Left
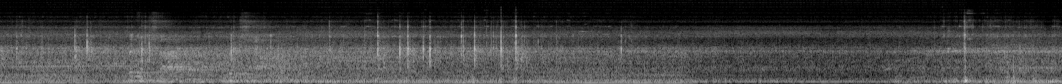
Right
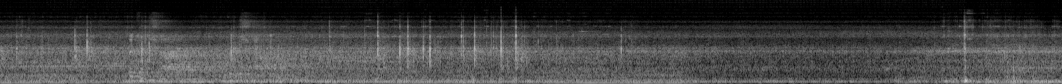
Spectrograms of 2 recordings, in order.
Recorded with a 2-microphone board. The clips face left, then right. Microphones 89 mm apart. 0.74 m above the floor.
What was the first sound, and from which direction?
A man speaking, 20° left (ahead or behind).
